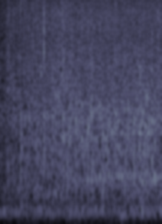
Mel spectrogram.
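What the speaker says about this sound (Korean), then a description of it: "큰 박수로 맞아주시기 바랍니다" Audience applause at a church service held for a regional Liberation Day joint worship in Jeonbuk, a soft, continuous patter of many hands heard from a distance, fairly faint with an occasional sharper clap.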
